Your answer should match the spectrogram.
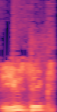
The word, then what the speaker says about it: Vuzix: Well, the stock I'm interested in, Jim, is I believe it's pronounced Vuzix, V-U-Z-I-X, symbol V-U-Z-I.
